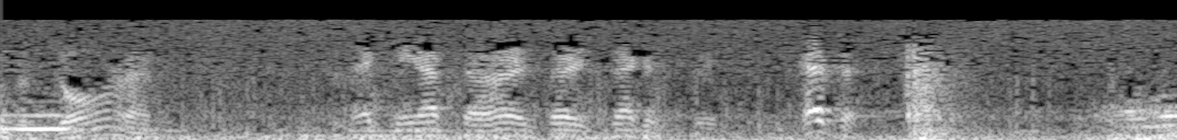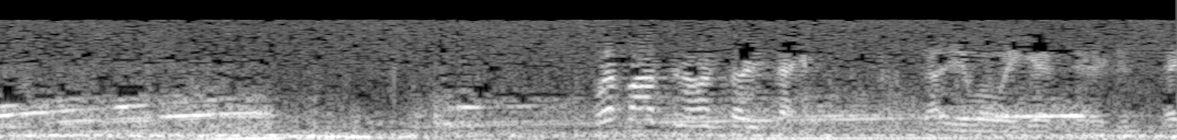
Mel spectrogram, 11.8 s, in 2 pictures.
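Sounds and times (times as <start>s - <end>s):
taxi engine revving and pulling away: 0.0s - 11.7s
speech: 1.9s - 4.8s, 9.0s - 11.7s.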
